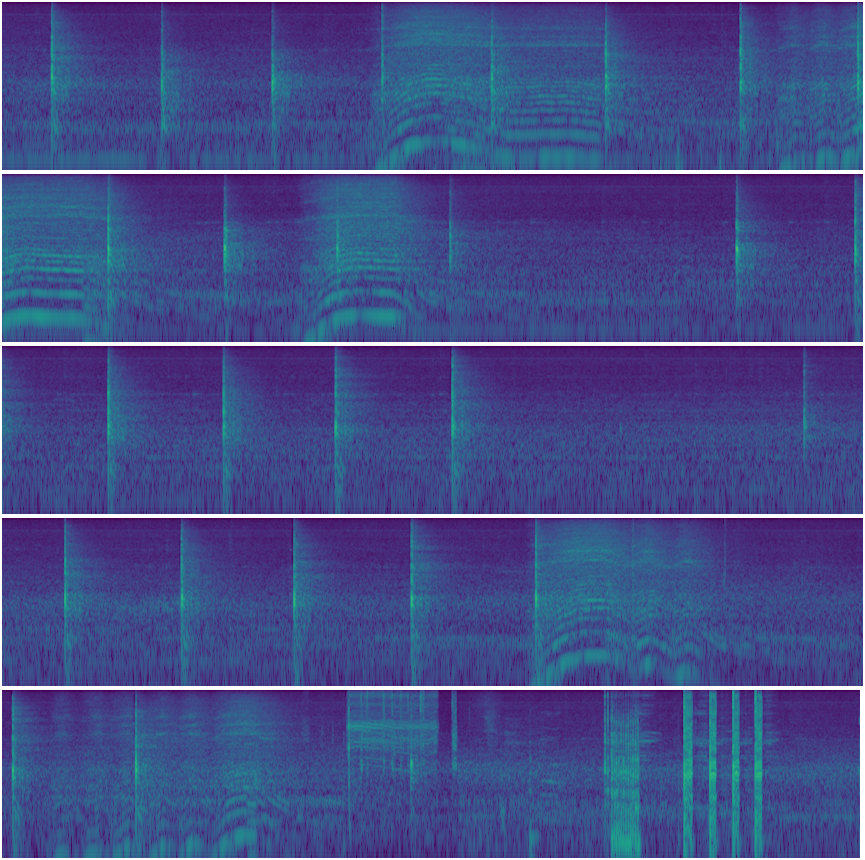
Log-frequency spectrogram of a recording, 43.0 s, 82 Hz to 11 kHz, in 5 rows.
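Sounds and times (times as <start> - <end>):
chainsaw revving: 3.7 - 6.2, 7.6 - 9.9, 11.6 - 12.9, 31.1 - 33.1, 34.9 - 38.9, 40.5 - 42.1.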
